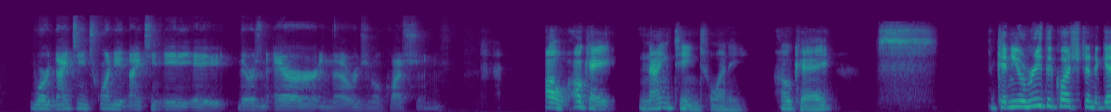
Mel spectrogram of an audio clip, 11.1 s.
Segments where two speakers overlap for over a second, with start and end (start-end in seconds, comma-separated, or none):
none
